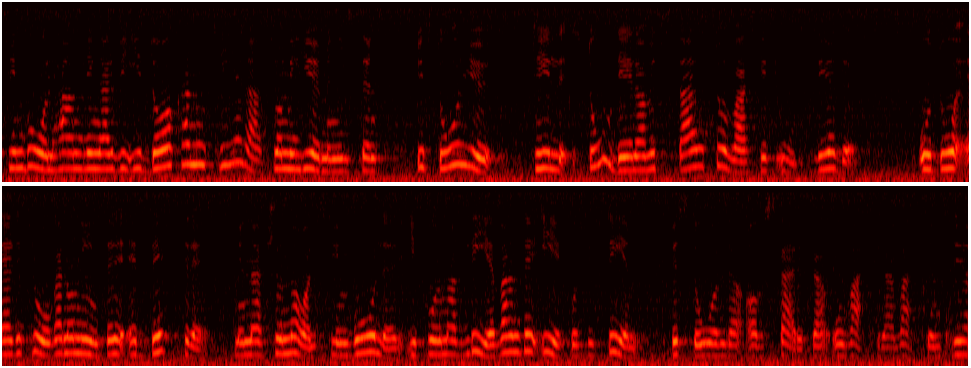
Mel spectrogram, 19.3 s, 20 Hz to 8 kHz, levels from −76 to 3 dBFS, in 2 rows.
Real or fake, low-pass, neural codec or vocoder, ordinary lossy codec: real; 7.2 kHz; none; none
